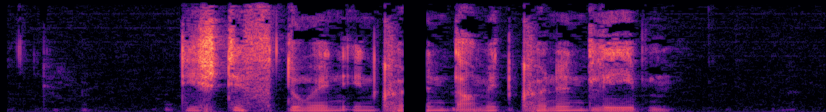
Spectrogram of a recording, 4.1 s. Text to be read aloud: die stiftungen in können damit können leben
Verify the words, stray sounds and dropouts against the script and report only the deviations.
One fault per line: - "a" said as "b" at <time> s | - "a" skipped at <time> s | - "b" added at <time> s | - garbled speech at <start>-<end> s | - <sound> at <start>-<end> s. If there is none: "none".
- dropout at 2.0-2.1 s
